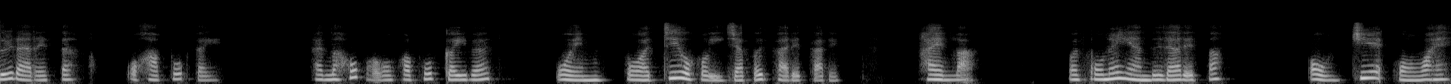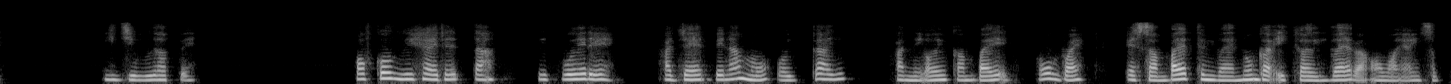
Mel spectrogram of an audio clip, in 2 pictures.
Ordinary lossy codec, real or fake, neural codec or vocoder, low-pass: AAC, 32 kbps; fake; codec, 16 kHz in and 24 kHz out, 0.6 kbps, FocalCodec, streaming, 2048 codes; 7.2 kHz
